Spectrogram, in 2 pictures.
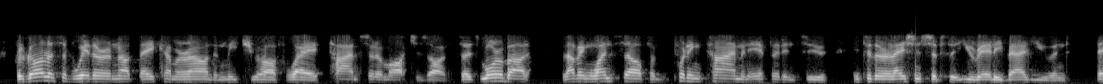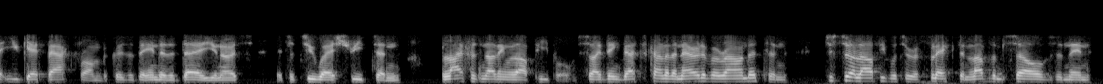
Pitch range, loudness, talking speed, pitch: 115-140 Hz, -20 LUFS, 230 wpm, 125 Hz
